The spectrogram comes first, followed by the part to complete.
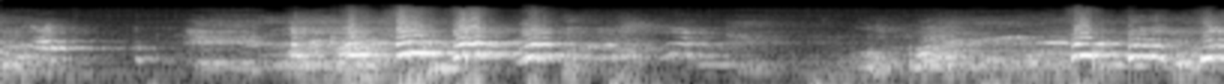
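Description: A group of young men laughing in two bursts, with a few words mixed in.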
